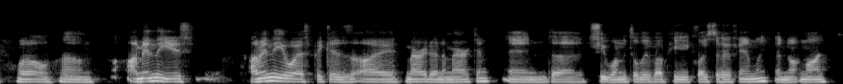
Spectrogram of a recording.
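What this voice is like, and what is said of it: Australian accent. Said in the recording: “tell by the accent that you're actually an Aussie”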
